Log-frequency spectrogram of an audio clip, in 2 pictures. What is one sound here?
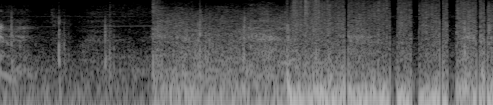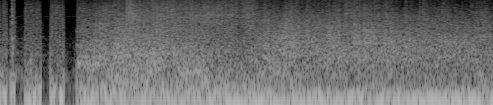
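An explosion booms and roars with a heavy rumble.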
